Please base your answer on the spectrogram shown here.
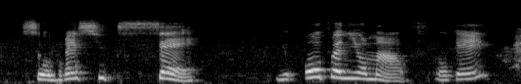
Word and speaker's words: succès: It's not suck. It's suc. So you, okay? You have to move away from the English pronunciation. Okay? Yes, you remember your letter U is U. So you have to say su, not su. Su.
